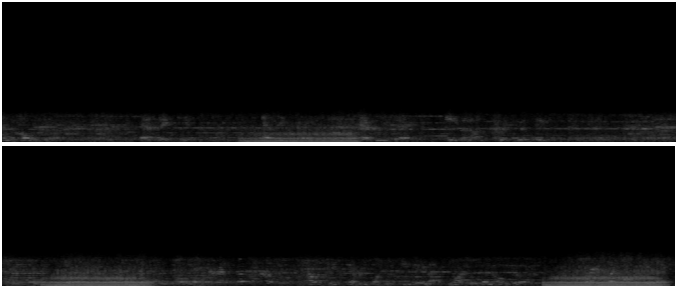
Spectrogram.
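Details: Dog snoring: three loud, rumbling bursts about six seconds apart, with television talk and music in the background.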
